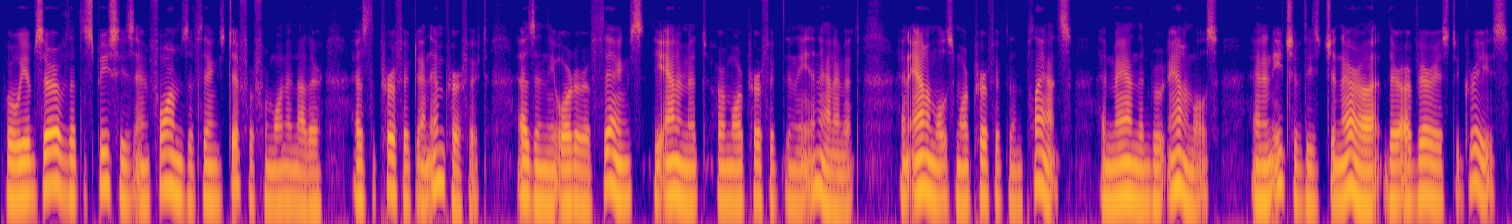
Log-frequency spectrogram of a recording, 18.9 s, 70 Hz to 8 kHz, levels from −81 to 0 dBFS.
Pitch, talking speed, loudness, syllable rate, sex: 125 Hz, 170 wpm, -20 LUFS, 5.2 syllables/s, male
